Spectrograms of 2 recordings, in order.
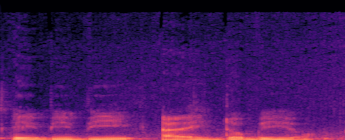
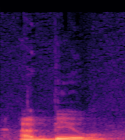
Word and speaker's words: Abbiw: The Abbiw is Abbiw. So you pronounce it Abbiw? Abbiw. Abbiw. Yes. I call it Abbiw. Abbiw. Abbiw. It's an I.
